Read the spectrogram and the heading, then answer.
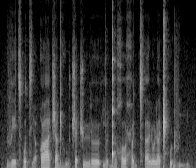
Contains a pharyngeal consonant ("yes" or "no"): yes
